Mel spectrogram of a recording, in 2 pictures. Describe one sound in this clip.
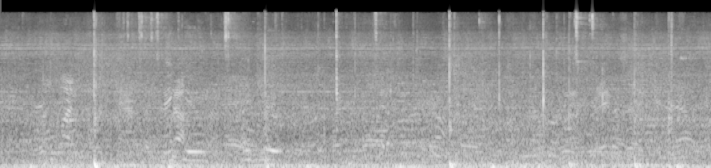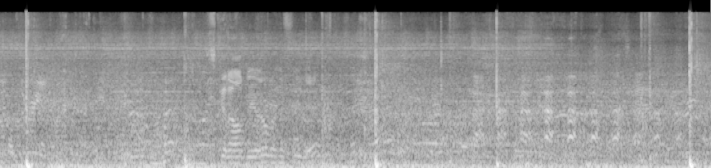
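A basketball bounces on a hardwood court in an echoing gym.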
